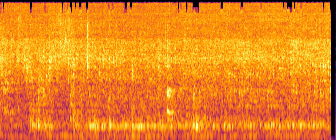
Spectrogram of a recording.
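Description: Cold tap water runs steadily over cooked spinach in a sink, a continuous close rushing stream that cuts off abruptly at the end.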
